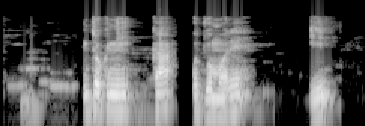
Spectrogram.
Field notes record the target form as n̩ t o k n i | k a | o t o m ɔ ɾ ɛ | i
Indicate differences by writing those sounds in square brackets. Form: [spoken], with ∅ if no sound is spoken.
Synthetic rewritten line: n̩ t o k n i | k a | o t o m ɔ ɾ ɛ | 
